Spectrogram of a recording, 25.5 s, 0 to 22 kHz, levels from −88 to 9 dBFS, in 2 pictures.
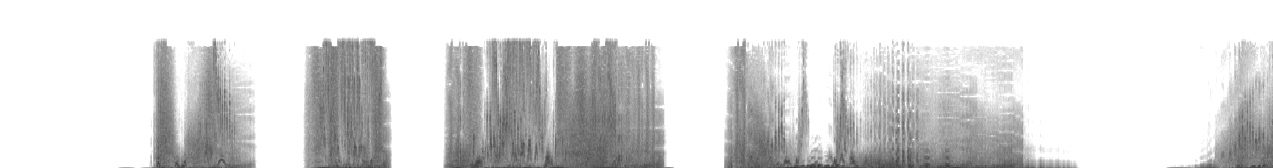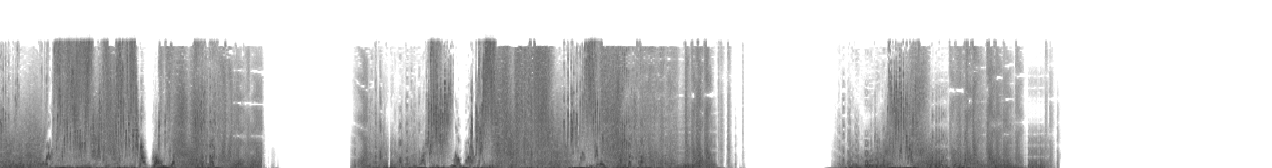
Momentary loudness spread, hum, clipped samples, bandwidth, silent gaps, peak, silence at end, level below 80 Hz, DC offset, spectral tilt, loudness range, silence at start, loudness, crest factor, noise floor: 11 LU; none; under 0.1%; 17.5 kHz; 2.58-3.03 s, 3.93-4.44 s, 6.75-7.24 s, 10.79-11.65 s, 15.55-16.23 s, 20.19-20.96 s; -2 dBFS; 2.2 s; -28 dBFS; under 0.1%; -3 dB/octave; 6 LU; 1.5 s; -20 LUFS; 16 dB; under -90 dBFS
